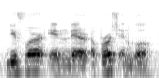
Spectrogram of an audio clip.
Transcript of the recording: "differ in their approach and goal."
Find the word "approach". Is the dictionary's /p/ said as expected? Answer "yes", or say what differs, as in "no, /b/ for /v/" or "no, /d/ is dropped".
yes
